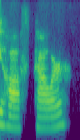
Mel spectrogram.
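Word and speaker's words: Hoffpauer: it in the record my name is hoff power my last name is spelled h o h-o-f-f-p-a-u-e-r i'm one of 11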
